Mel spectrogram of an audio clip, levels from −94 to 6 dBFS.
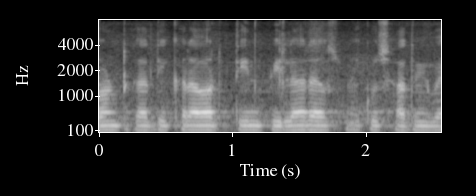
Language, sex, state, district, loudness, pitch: Hindi, male, Chandigarh, Chandigarh, -18 LUFS, 115 Hz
